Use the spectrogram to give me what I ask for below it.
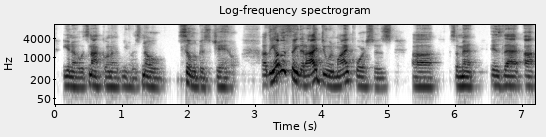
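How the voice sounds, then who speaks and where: A man from Trinidad and Tobago, a professor and lawyer, answering questions in a live online class in an encouraging, conversational way. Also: mid-range voice. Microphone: video call.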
